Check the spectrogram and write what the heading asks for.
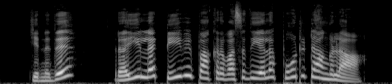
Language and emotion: Tamil, surprised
